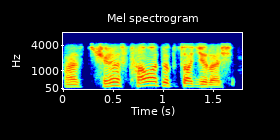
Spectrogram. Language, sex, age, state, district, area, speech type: Kashmiri, male, 30-45, Jammu and Kashmir, Ganderbal, rural, conversation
